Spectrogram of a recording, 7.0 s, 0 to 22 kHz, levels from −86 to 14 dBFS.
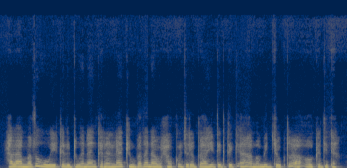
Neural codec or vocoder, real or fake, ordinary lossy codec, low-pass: codec, 44.1 kHz, 2.6 kbps, DAC; fake; Opus, 64 kbps; 19.8 kHz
